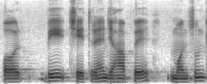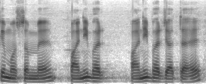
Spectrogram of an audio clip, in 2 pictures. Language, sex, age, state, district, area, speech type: Hindi, male, 30-45, Madhya Pradesh, Jabalpur, urban, spontaneous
